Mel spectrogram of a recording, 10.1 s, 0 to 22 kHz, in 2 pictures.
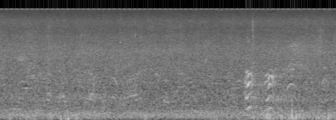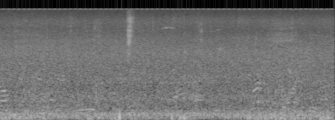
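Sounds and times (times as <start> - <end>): outdoor crowd murmur: 0.0 - 10.0
dog barking: 3.7 - 4.3.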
